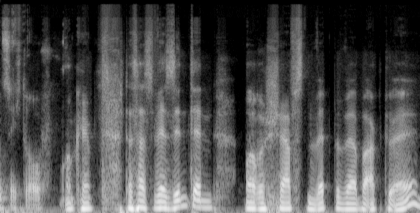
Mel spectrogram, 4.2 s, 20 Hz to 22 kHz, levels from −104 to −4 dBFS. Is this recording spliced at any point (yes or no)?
no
